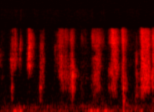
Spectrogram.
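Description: Near silence with faint handling noise: a scatter of soft ticks and rustles as hands lift a card box out of a metal tin.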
